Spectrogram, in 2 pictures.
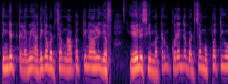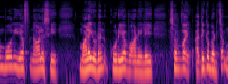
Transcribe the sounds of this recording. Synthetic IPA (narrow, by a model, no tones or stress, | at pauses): t̪ɪŋɡɐʈkɐɭɐmiɐðɪɣɐbɐʈt͡ʃɐmnaːpːɐt̪ːinaːlɯɛf | eːlɯsimɐʈrɯmkʊrɐɪnd̪ɐbɐʈt͡ʃɐmːʊpːɐt̪ːiɔmboːðɯɛfnaːlɯsi | mɐlɐjɯɽɐnkuːɽɪjɐʋaːɳɪlɐɪ | sɔʋːaːjɐðɪɣɐbɐʈt͡ʃɐm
